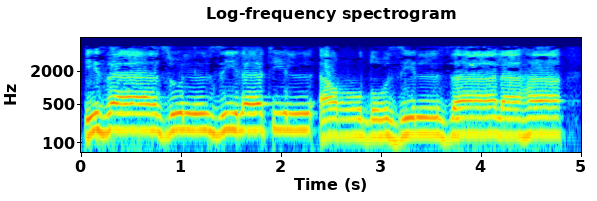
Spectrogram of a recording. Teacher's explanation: نجد بأن حرف الزاي دائما يقرع السمع بقوة لما فيه من صفة الصفير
